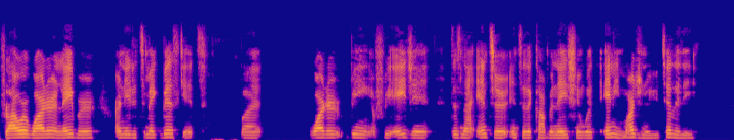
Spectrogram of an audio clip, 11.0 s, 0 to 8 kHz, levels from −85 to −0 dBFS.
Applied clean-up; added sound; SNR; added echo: none; none; none; none.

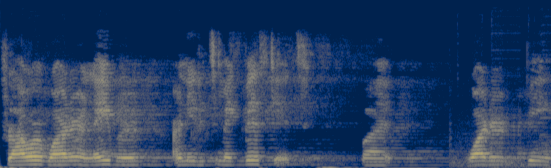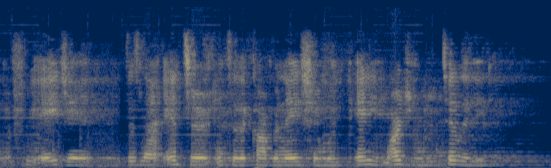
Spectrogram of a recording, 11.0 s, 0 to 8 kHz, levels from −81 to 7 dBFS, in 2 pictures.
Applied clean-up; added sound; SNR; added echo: neural separator model SepFormer DNS4.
